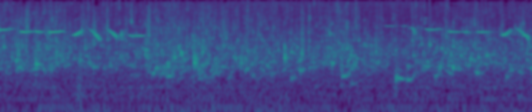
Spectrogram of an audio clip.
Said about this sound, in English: So let's take a moment and relax to this soothing, babbling brook.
